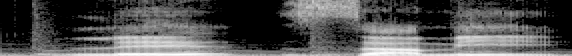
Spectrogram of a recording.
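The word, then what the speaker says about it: les amis: করে নিই ফরাসি লিয়াজ ফরাসি ভাষায় লিয়াজ হচ্ছে মানে হল এক শব্দের শেষে যে ধন থাকে তার পরের শব্দের শুরুতে স্বরধ্বনি থাকলে উচ্চারণের শব্দ উচ্চারণে যোগ হয়ে যায় যেমন লেজামি মানে বন্ধুরা লেজামি বন্ধুরা লেজামি বন্ধুরা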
